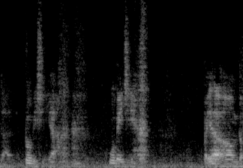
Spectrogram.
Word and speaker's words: Bubishi: Apparently that's an ancient technique that's found in the Bubishi. Oh, I butchered that. Bubishi, yeah.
